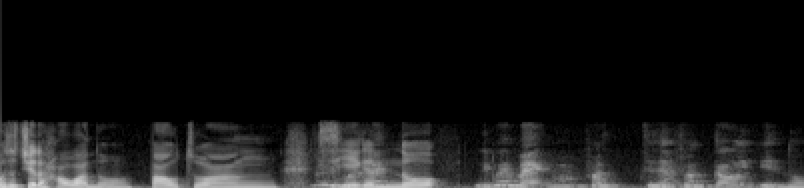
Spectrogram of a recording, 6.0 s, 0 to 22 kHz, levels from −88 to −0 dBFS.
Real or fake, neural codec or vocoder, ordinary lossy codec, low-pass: real; none; none; none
